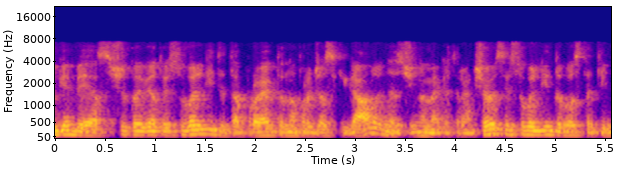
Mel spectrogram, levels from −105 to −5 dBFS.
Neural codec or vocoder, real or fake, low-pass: none; real; 7.2 kHz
